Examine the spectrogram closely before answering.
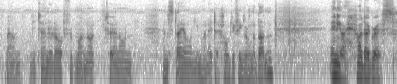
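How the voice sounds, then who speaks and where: Speaking quietly and mumbling, a man with a fairly low voice and ordinary pitch movement keeps a moderate pace broken by long, frequent pauses. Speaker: micro-camper builder living in his camper. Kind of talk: casual talk to camera. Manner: mumbling, rambling, quiet; hesitant, many fillers.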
